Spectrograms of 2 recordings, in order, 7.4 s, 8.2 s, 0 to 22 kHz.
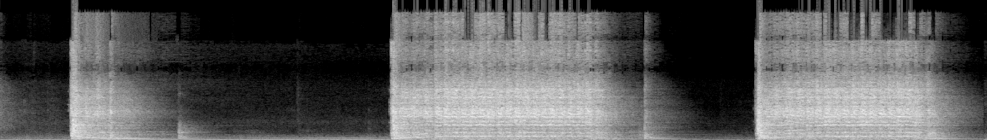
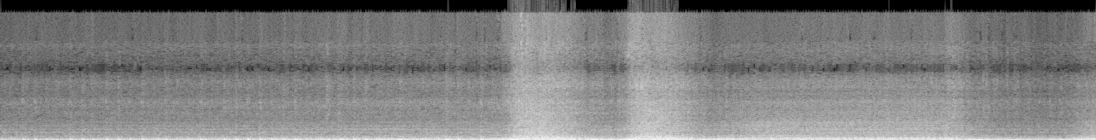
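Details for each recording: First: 1964 Ford Galaxie engine on a run stand with a swapped carburetor, fuel pumped in after running empty: three short cranking bursts that catch and die; hard starting, choke stuck open. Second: 1964 Galaxie V8 on engine run stand, carburetor refitted, idle set via screw on bottom of choke, oil pressure working: steady lumpy idle then clean smooth blips, no miss; healthy, fan belt squeak noted.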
